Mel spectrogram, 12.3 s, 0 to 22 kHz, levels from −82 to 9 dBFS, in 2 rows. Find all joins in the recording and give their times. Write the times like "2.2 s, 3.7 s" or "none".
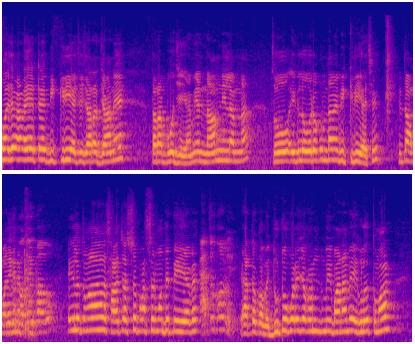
none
